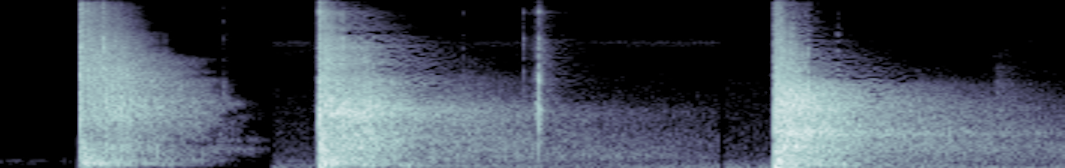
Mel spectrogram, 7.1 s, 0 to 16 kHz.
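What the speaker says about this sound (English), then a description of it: "Here's shot number 4 with the Winchester SuperX's out of our Remington 870 with the modified choke in it." A Remington 870 12-gauge with a modified choke fires Winchester SuperX standard-length #00 buckshot: three loud, sharp blasts spaced a few seconds apart, each trailing off in a long rolling echo, with a brief click between the second and third.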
